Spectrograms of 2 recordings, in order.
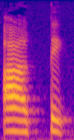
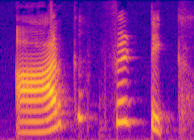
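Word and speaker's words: Arctic: क्योंकि स्पेलिंग है आर्कटिक कई बार होता है ना आर्टिक बच्चे लिख देते हैं सी को गायब करते हैं नहीं आर्क टिक तो हम क्या करेंगे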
